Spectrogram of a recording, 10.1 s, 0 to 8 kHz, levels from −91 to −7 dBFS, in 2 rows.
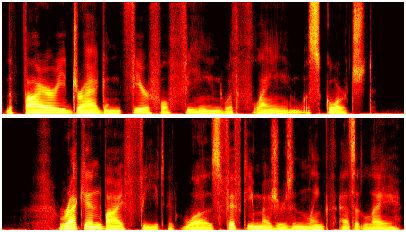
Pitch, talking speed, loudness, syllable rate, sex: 100 Hz, 125 wpm, -20 LUFS, 3.6 syllables/s, male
